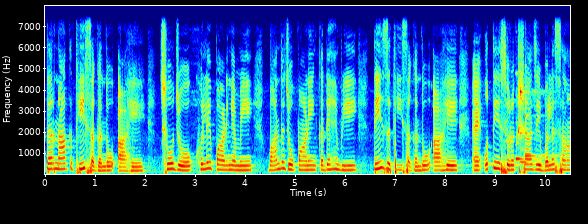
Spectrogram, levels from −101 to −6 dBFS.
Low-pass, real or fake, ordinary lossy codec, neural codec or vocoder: 7.2 kHz; real; none; none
